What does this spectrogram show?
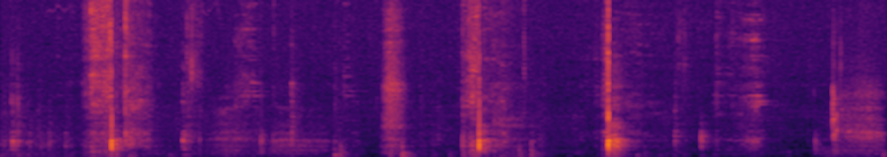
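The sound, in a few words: knife trimming ginger chunks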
